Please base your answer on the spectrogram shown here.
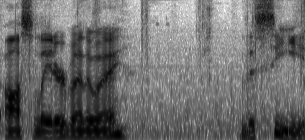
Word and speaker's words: oscillator: all right okay then o I know it's pronounced oscillator by the way the sea is silent for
